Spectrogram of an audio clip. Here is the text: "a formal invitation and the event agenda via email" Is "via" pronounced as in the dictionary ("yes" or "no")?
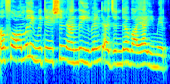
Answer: yes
